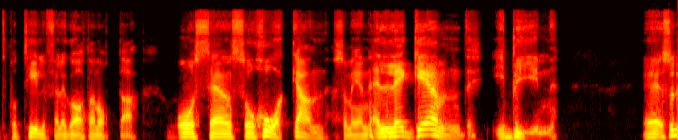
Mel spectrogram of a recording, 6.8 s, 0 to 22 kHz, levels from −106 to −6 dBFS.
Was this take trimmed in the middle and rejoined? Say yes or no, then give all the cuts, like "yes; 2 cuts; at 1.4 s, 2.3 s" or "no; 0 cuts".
yes; 2 cuts; at 1.6 s, 3.3 s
